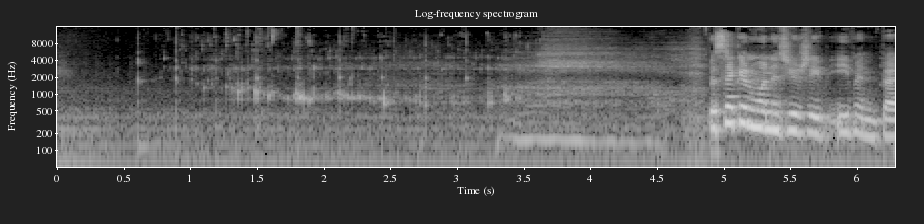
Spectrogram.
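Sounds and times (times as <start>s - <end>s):
wine pouring into a glass: 0.7s - 4.3s
speech: 4.9s - 6.2s.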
